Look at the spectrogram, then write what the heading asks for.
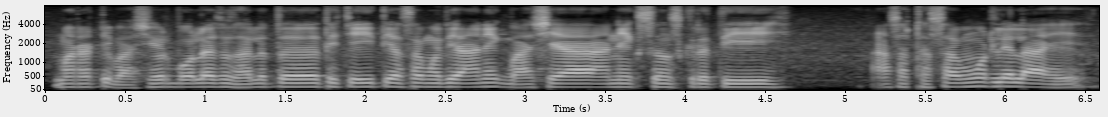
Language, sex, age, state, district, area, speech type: Marathi, male, 45-60, Maharashtra, Jalna, urban, spontaneous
